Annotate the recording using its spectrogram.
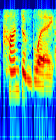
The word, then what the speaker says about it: Candomblé: First, thank you for some of those pronunciations. Candomblé, I've never actually heard someone say it before.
